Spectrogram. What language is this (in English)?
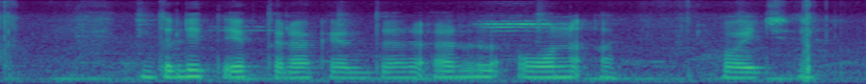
Maithili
